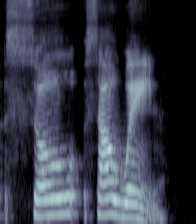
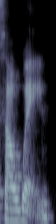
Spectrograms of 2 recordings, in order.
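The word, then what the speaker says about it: Samhain: um, and it's a celtic tradition and it's actually called So Wayne, but it's spelled um, hain but it said Salwain.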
